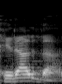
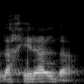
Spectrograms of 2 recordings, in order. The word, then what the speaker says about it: Giralda: It is called, can you pronounce it, Mr. Alberto? What is word? The Giralda, la Giralda.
